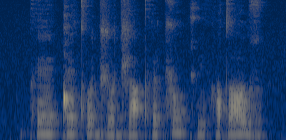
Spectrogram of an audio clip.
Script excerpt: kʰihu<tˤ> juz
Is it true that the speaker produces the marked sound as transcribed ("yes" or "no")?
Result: yes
